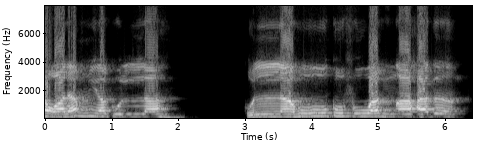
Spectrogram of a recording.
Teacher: یہاں پر تنوین کے بعد حمزہ حروف حلقی میں سے آیا ہوا ہے، اس لیے تنوین کو ظاہر کر کے پڑھیں گے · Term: اظہار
